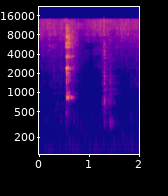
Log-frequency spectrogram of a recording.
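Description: A metal slotted spoon scraping and clinking against an enamelled pot as seared chicken pieces are lifted out, with chicken fat sizzling faintly in the pan. There is one sharp clink about half a second in and a softer one just past a second.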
